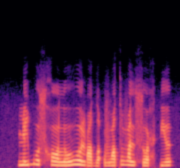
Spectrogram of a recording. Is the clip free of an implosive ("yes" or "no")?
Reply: yes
